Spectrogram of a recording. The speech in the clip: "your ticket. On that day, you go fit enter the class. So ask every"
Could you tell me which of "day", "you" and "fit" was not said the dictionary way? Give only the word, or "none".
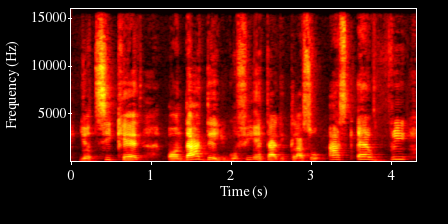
fit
